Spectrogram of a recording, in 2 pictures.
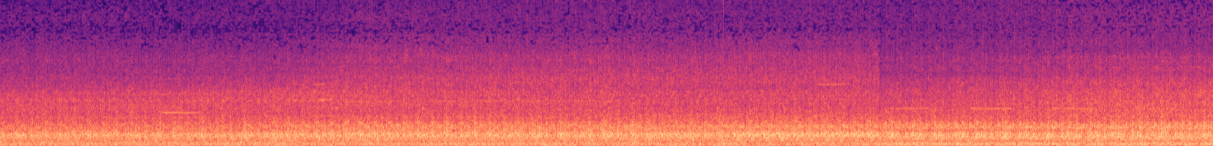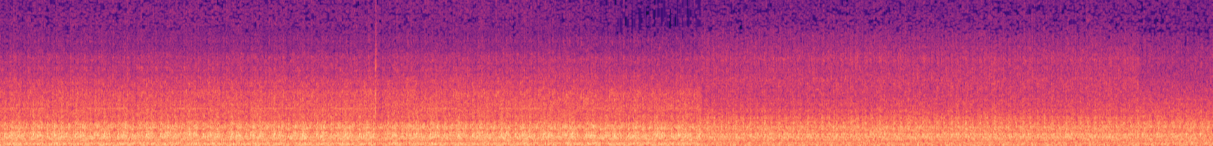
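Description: Heavy truck-mounted crane's diesel engine running steadily under load. For a stretch in the middle, a faint high beep repeats at an even pace over it.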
